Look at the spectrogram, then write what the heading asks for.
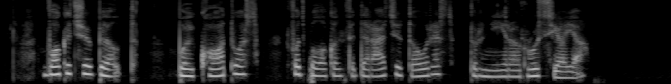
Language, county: Lithuanian, Vilnius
